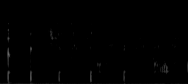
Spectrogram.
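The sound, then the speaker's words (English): Yellowtail Chardonnay wine glugs from a freshly opened bottle into a glass, a quiet run of sharp drips and splashes over a soft trickling stream, with no one talking. “But anyways, for SMR sakes, let's crack it open. Pour it up, pour it up.”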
